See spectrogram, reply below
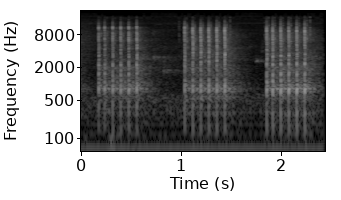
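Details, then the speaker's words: Handheld percussion massage machine, described as painless, used during a chiropractic and manual therapy session for neck and back pain to stimulate a nerve root: three short bursts of rapid tapping, about twelve taps a second. "आइए यह बहुत ही सरल, पूरी तरह से दर्द रहित percussion machine लें। तुम्हें कुछ महसूस नहीं होगा, ठीक है?"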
